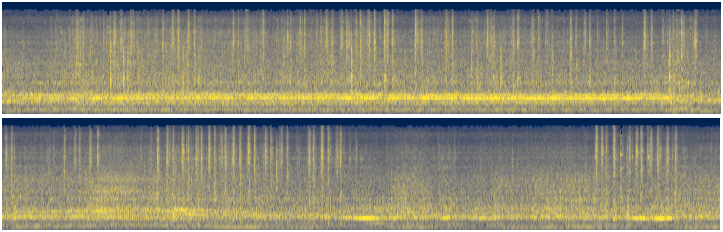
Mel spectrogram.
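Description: A tractor cab rattles and clatters over a bumpy track.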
